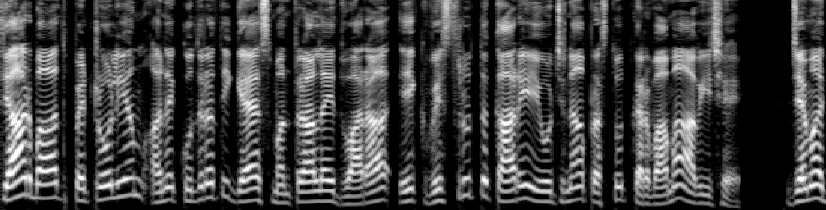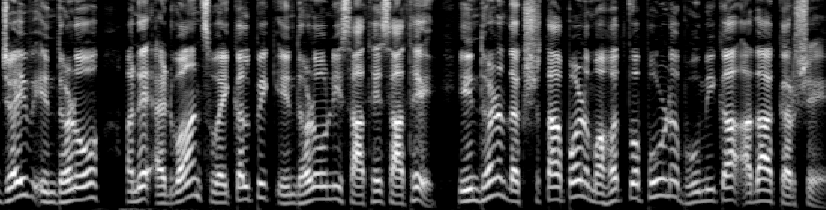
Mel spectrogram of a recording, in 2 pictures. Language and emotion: Gujarati, neutral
